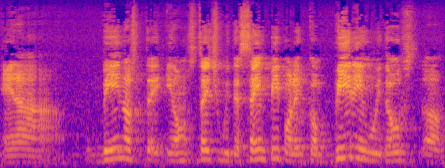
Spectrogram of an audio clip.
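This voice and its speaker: A man in his forties, not a native English speaker, telling his story slowly with many pauses and restarts. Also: fairly high pitch, bright, forceful tone, far from the mic, slight background noise, rough recording. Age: 40s. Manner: halting, many fillers and restarts. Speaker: fit club member sharing his story. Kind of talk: casual personal story.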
